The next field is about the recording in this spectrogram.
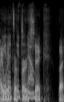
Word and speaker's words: Sikh: But you practice, as you say, Sikhism, S-I-K-H. Most of us see that word and we think a Sikh, but are we mispronouncing it? – Yeah, I mean, there's two pronunciations. The original in the Punjabi language is Sikh. – Okay. – So we say Sikhi as the name of our tradition. And in English, that would come out as Sikhism. Sikh is the colonial pronunciation. So when the British came to India, they started saying Sikh.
